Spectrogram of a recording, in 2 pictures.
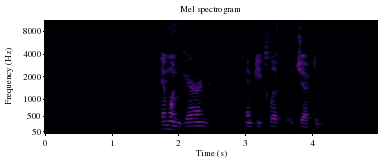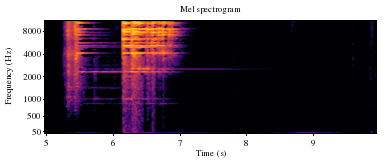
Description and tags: Emptying empty clip from an M1 Garand
British, clip, ejecting, Emtpy, Garand, gun, M1, M1-Garand, rifle, weapon, WWII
